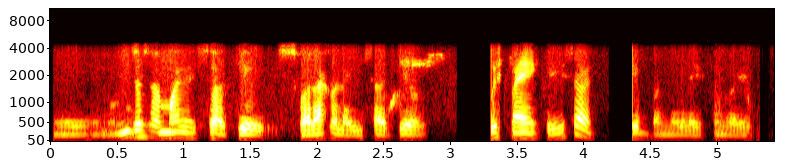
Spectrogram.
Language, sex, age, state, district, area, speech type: Nepali, male, 18-30, West Bengal, Darjeeling, rural, conversation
